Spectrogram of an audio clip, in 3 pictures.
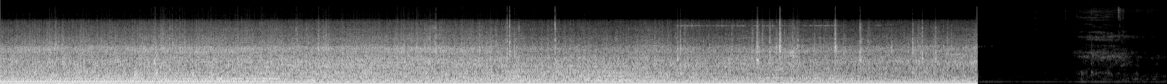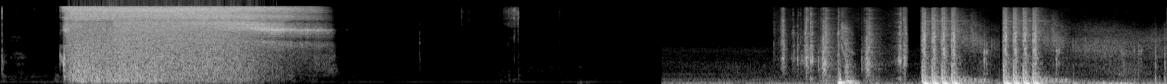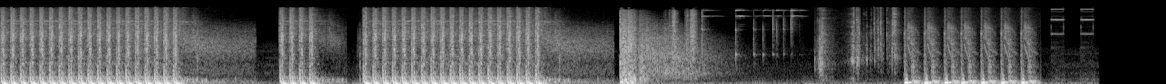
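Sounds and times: automatic gunfire bursts: 0:20.8 - 0:22.2, 0:23.3 - 0:25.3, 0:26.1 - 0:29.0.

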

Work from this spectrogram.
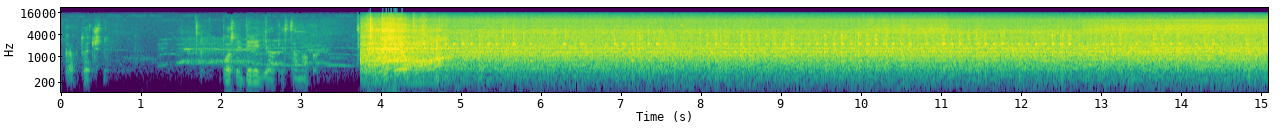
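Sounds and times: metal lathe running: 0:03.7 - 0:15.0.

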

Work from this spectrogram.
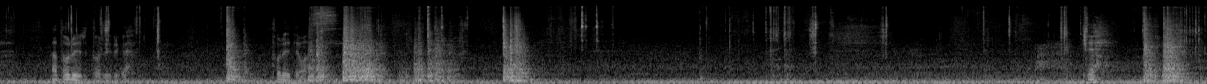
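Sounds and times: steady low rumble: 0:00.0 - 0:12.0
clicks and knocks of tape removal: 0:11.4 - 0:12.0.

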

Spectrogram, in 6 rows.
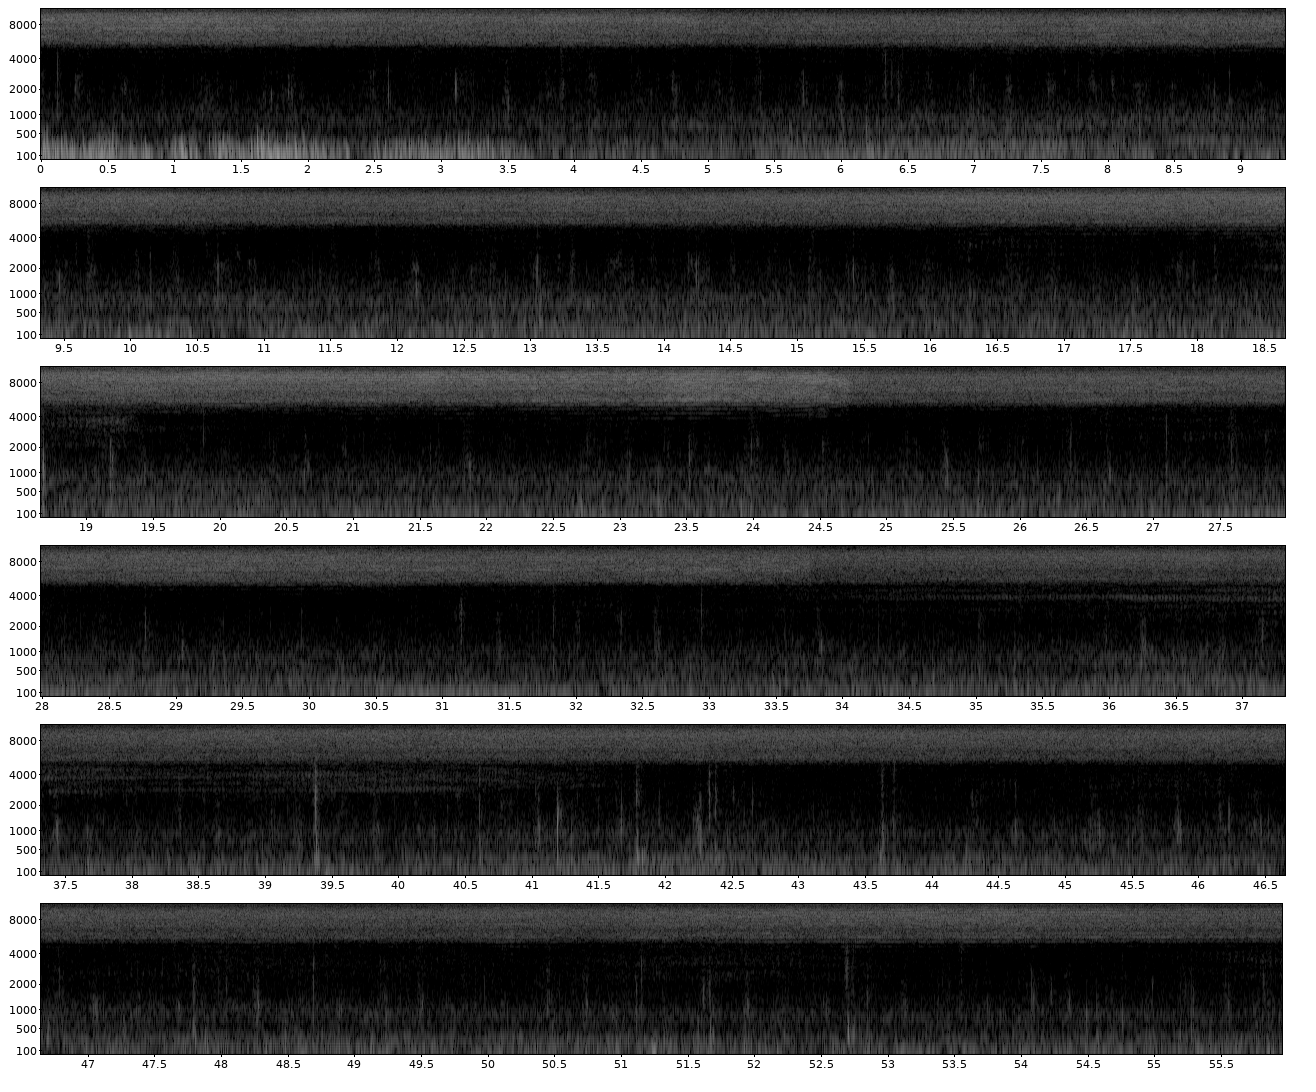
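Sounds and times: footsteps on dirt: 0:00.0 - 0:55.9
insects droning: 0:00.0 - 0:55.9.

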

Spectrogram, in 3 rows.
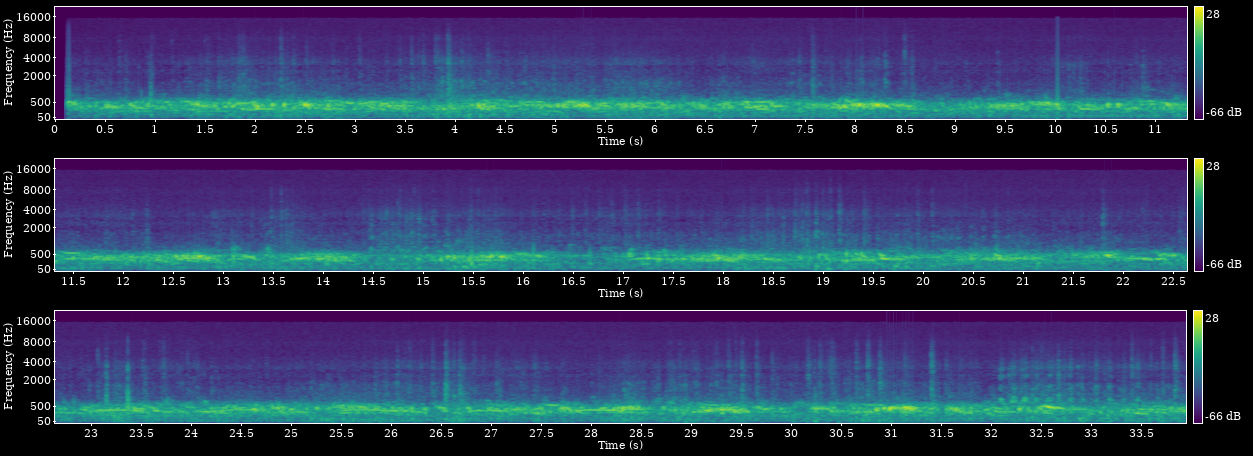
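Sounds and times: pigeons cooing: 0:00.2 - 0:33.9.

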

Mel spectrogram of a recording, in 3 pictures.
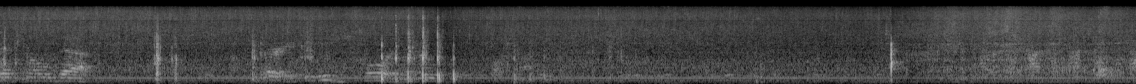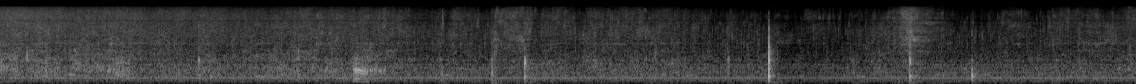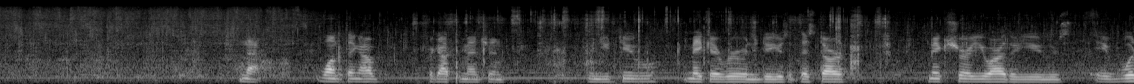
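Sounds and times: onion sizzling in a pot: 0:00.0 - 0:34.0
wooden spoon stirring: 0:08.9 - 0:32.0.

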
